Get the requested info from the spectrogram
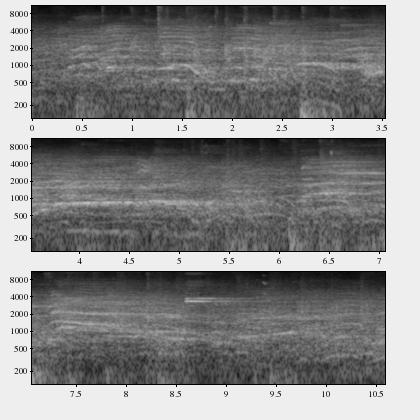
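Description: Many girls' voices calling and chattering in a large gym, with a few short thuds of a volleyball bounced on the hardwood floor.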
